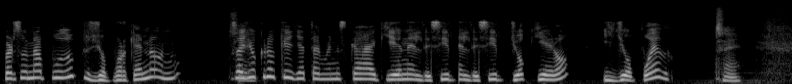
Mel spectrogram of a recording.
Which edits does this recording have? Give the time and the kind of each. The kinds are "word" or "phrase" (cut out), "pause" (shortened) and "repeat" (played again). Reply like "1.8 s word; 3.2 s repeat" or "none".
4.6 s repeat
